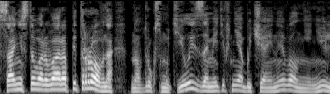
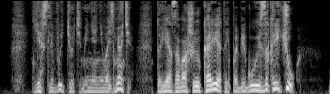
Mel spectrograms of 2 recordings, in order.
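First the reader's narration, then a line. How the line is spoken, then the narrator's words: Fast desperate whisper. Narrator (Russian): Быстро и отчаянно прошептала она совсем на ухо Варваре Петровне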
